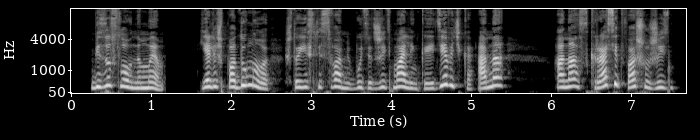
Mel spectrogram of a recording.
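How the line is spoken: Timid babble. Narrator (Russian): пролепетала Нэнси

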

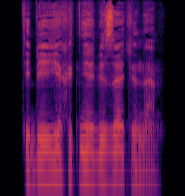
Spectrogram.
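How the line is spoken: Soothing tone. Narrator (Russian): успокаивающим тоном произнес я

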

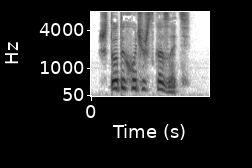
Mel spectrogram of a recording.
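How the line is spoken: Calm question. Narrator (Russian): Так же спокойно спросил Безногий

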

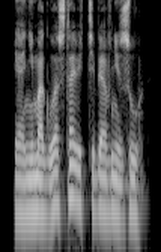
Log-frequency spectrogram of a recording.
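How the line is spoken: Mumble. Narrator (Russian): пробормотал он

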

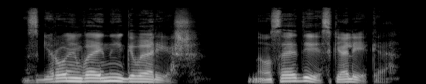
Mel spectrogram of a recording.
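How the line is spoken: Snorting. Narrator (Russian): хмыкнул Борис Павлович

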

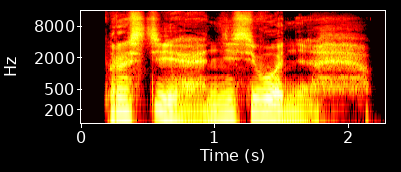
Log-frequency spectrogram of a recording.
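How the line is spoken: Weary dismissal. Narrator (Russian): устало отмахнулся Медариен

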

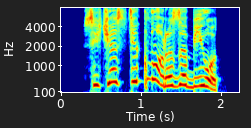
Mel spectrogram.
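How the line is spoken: Sharp cry. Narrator (Russian): вскрикнула Крис

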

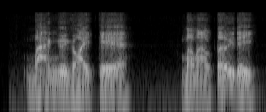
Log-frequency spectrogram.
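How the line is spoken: Smiling. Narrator (Vietnamese): Thôi Thu Sơn mỉm cười nói

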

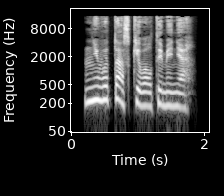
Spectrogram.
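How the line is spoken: Mumbled. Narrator (Russian): Промямлил Николай

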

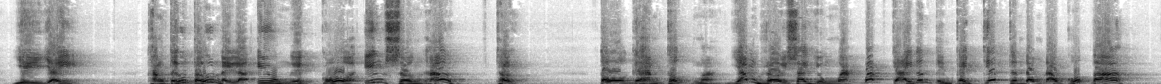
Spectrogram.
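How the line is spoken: Roar. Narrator (Vietnamese): Dương Phong Lai gầm lên

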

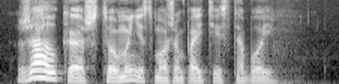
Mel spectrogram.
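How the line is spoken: Sighing. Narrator (Russian): вздохнул Ларри

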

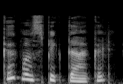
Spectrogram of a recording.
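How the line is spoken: Polite social tone. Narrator (Russian): проговорила она светским тоном

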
